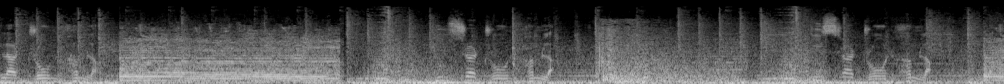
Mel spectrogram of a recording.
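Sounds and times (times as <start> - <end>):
drone engine buzz: 1.0 - 4.4, 9.5 - 10.0.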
